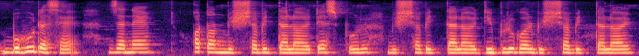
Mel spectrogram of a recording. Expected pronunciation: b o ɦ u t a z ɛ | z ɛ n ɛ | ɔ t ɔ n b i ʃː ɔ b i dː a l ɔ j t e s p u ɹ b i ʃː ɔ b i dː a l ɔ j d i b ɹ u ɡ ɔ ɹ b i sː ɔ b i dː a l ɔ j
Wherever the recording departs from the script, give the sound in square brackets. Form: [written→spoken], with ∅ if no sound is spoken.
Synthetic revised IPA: b o ɦ u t a [z→s] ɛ | z ɛ n ɛ | ɔ t ɔ n b i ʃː ɔ b i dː a l ɔ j t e s p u ɹ b i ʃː ɔ b i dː a l ɔ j d i b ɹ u ɡ ɔ ɹ b i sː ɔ b i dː a l ɔ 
